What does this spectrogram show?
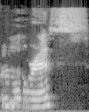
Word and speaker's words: Maurice: And he can or Morris, as I've heard some people pronounce what would be Maurice to an American.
